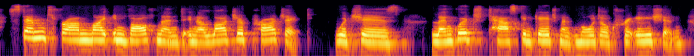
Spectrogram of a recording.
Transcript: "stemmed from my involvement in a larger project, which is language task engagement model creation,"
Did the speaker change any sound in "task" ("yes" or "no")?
no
